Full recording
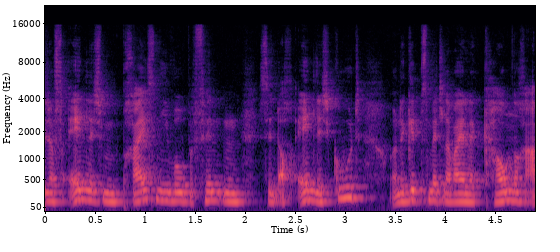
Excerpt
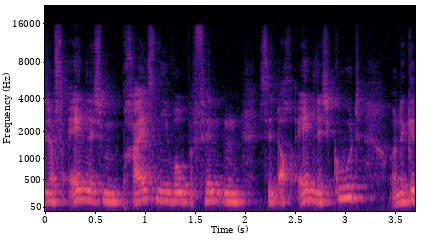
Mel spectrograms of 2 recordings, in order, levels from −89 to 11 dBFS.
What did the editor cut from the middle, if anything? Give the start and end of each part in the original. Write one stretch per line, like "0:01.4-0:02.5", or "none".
none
